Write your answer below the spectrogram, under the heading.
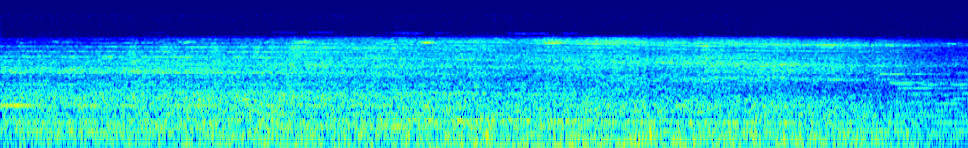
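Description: Twin-engine jet airliner passing low overhead: a loud, steady rush of jet engine noise that eases off near the end as soft ambient music comes in.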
